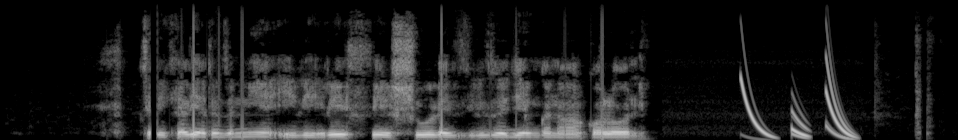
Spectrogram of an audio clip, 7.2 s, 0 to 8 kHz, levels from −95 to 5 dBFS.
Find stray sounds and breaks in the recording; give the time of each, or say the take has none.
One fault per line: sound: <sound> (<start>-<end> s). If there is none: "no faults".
sound: dropout (1.1-1.2 s)
sound: chirp (5.6-6.5 s)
